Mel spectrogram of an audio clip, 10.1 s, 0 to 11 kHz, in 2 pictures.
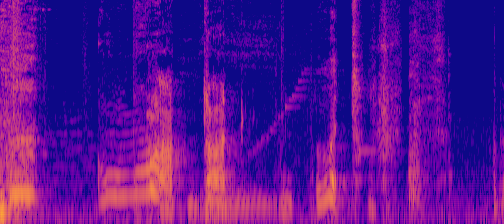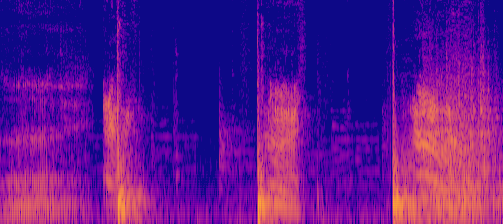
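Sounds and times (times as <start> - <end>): cartoon thunks: 6.1 - 6.6.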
